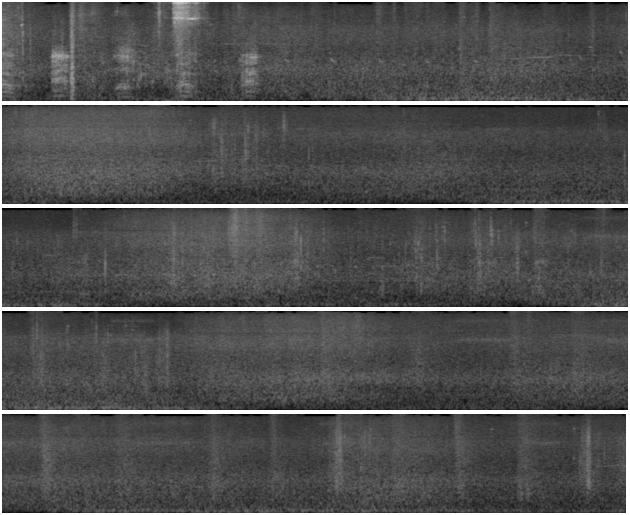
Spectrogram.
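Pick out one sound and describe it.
Footsteps thud on hard ground and sand.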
